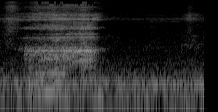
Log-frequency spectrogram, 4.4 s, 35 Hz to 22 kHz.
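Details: Tired dad snoring while sleeping next to his quietly sleeping 2-month-old baby: a single loud, rough snore on an in-breath, then quieter breathing; ordinary snoring.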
